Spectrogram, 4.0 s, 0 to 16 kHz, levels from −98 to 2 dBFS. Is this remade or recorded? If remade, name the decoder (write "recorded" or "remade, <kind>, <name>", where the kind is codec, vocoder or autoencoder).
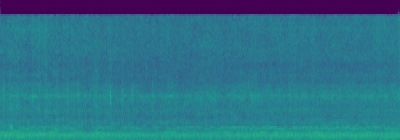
remade, autoencoder, DAC-VAE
